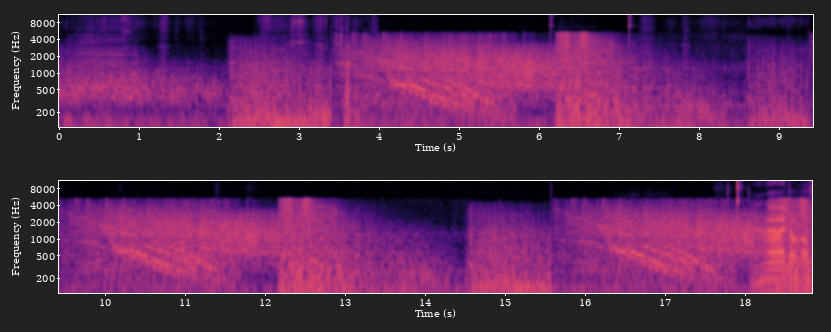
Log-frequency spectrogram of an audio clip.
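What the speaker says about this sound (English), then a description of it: "Artillery, do your thing." Artillery fire in a Vietnam War strategy game: repeated heavy booming barrages roll in across the clip, each burst sustained and dense with overlapping blasts, loud and close.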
